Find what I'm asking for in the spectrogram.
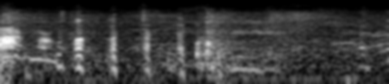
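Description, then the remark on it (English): A voice imitates a chicken's clucking with a quick string of short, punchy bok-like sounds, about a dozen pulses that gradually soften and trail off. “Because he was too chicken to talk to the guy while he was there. Bok, bok, bok.”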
